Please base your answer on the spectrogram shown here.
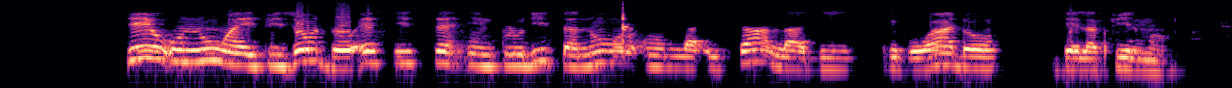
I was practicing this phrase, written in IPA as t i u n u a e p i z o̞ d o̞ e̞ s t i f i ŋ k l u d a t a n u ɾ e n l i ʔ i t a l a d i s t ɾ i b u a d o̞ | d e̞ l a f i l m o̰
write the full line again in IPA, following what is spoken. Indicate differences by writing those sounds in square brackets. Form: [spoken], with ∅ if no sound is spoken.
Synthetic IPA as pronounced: t i [uː] n u a e p i z o̞ d o̞ e̞ s t i [s] i ŋ k l u d [i] t a n u ɾ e n l [a] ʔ i t a l a d i s t ɾ i b u a d o̞ | d e̞ l a f i l m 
